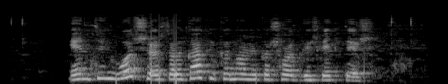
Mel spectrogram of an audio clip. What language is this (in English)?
Mari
